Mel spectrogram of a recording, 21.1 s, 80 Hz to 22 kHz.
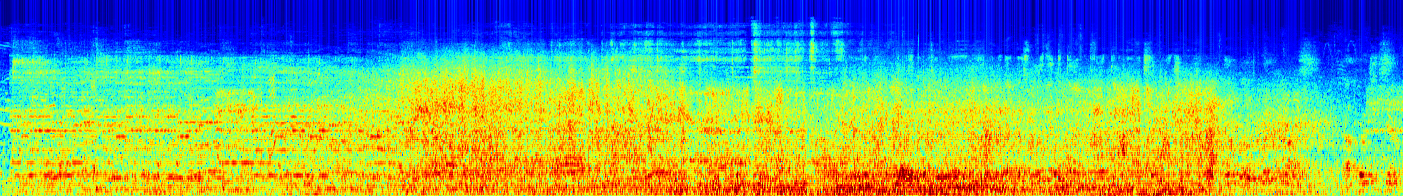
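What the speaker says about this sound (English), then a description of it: "they will roll their aircraft 360 degrees, pausing after each 90 degrees rotation" US Navy Blue Angels jets perform a four-point hesitation roll at the NAS Oceana airshow, their engines a loud continuous roar that swells midway and holds for about twenty seconds, while a commentator talks over it.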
